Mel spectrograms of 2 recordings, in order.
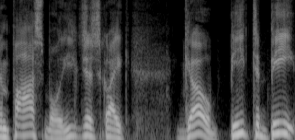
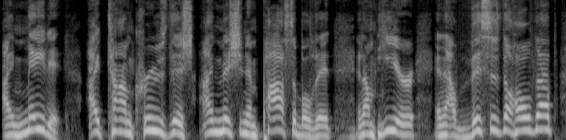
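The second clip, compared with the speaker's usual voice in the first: higher, incredulous exasperated rant; losing his mind; 4 semitones higher than usual. Retold or imitated. Traveler fuming at a snail's pace bag check, losing his mind. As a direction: protest the delay, worked up and disbelieving. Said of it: "I'm just losing my mind".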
